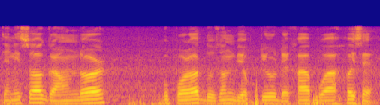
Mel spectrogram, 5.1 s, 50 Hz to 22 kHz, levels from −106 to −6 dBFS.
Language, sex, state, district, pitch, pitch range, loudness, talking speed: Assamese, male, Assam, Hailakandi, 120 Hz, 115-130 Hz, -17 LUFS, 120 wpm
